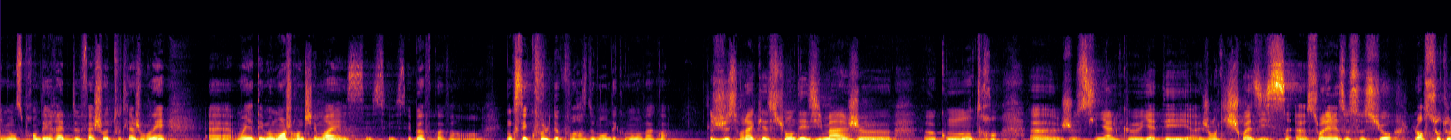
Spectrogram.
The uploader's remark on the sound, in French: Kiffe ta race propose une émission spéciale enregistrée en public au Centre Pompidou, dans le cadre du cycle “Ouvrir la marche 1983-2023, 40 ans de lutte contre le racisme”. Prise de son : régie du Centre Pompidou.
